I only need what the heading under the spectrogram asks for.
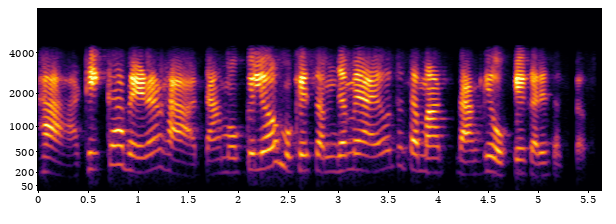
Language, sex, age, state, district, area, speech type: Sindhi, female, 45-60, Gujarat, Surat, urban, conversation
